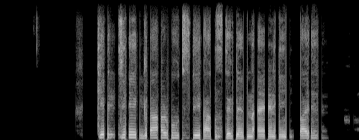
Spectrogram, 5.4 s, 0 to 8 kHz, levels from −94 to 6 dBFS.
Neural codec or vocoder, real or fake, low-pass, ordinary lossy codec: none; real; 7.2 kHz; Opus, 24 kbps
